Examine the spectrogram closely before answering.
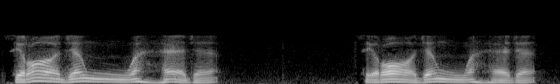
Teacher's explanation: السين رقيقة، الراء مفخمة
